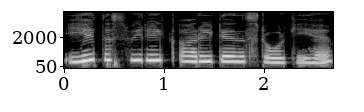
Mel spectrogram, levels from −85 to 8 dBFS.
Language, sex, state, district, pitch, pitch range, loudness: Hindi, female, Bihar, West Champaran, 250 Hz, 230-295 Hz, -12 LUFS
